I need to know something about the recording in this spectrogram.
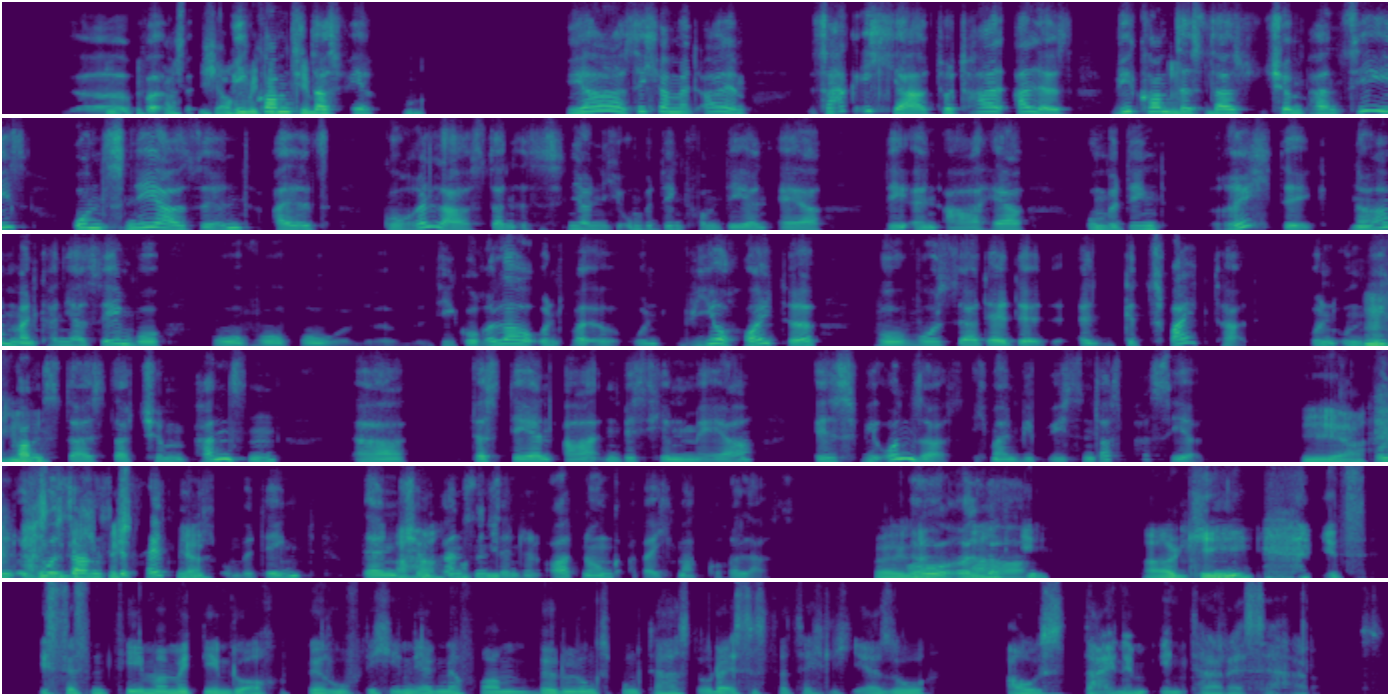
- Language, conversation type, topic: German, podcast, Wie sieht deine Morgenroutine aus, wenn alles gut läuft?
- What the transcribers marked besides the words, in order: in English: "Chimpanzees"; "unseres" said as "unsers"; put-on voice: "Gorilla"; stressed: "Gorilla"; joyful: "Okay"; joyful: "Mhm"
